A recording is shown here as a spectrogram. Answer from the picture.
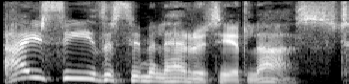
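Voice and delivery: lightly voiced sly old man; sly magus. Magus speaking to lady.

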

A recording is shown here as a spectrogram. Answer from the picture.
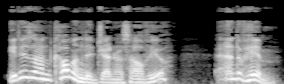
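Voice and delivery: high-pitched, emphatic thanks; grateful courier captain. A narrator's reading. James thanks his host warmly.

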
